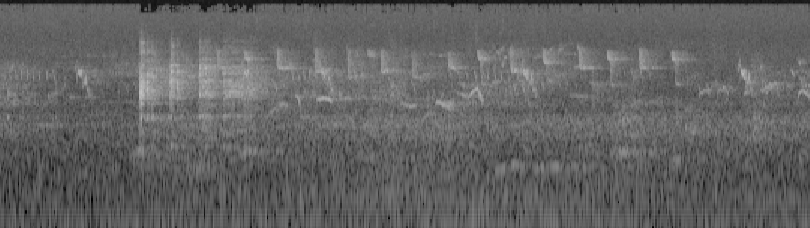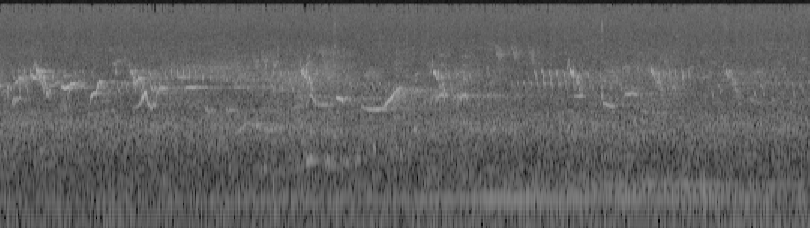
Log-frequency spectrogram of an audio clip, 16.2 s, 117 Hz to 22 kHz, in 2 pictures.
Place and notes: {"title": "Beselich, Niedertiefenbach - quiet village ambience", "date": "2014-04-22 16:30:00", "description": "a well know place from long ago. villages's ambience, afternoon in spring, from slightly above.\n(Sony PCM D50, Primo EM172)", "latitude": "50.44", "longitude": "8.13", "altitude": "203", "timezone": "Europe/Berlin"}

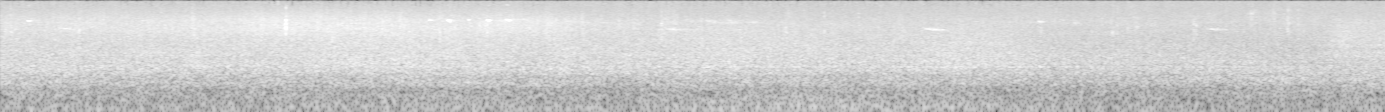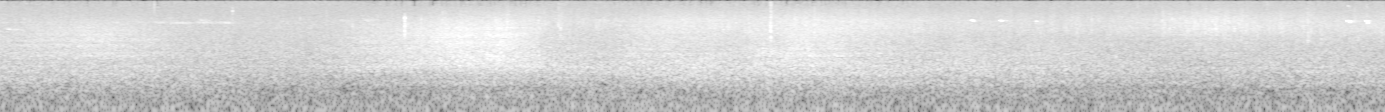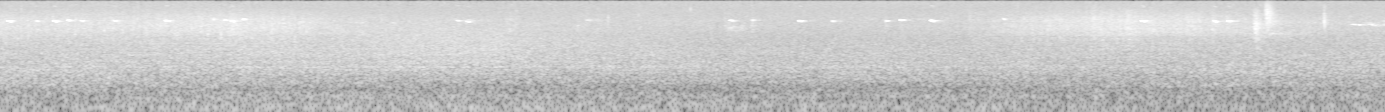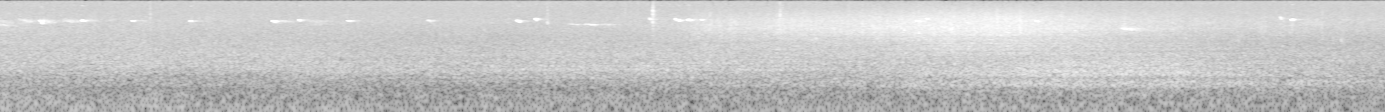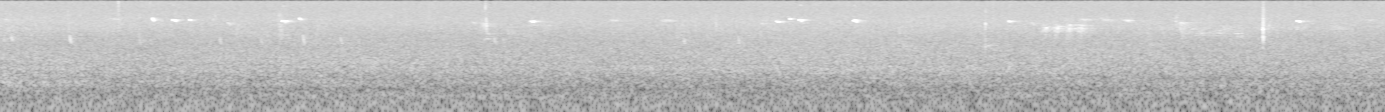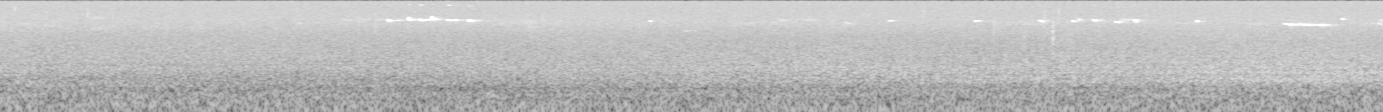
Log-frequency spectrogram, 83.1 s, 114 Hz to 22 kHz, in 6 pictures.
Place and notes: {"title": "Cerje, Miren, Slovenia - Wind", "date": "2020-12-05 10:04:00", "description": "Wind.\nRecorded with Sound Devices MixPre3 II and LOM Uši Pro, AB Stereo Mic Technique, 40cm apart.", "latitude": "45.87", "longitude": "13.60", "altitude": "220", "timezone": "Europe/Ljubljana"}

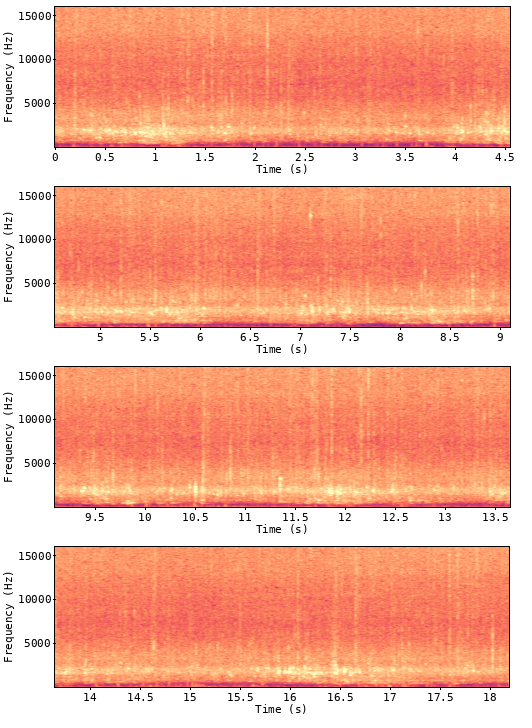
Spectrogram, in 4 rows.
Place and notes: {"title": "Ukmergė, Lithuania, river flow", "date": "2021-05-09 16:30:00", "description": "Hydrophone recording of river Sventoji", "latitude": "55.25", "longitude": "24.77", "altitude": "50", "timezone": "Europe/Vilnius"}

